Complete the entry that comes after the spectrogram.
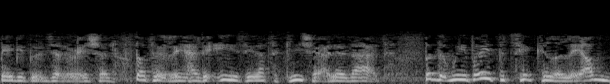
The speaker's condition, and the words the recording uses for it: ALS (motor neuron disease). But I'm also completely free to think and talk and imagine and argue unrestrained by the usual physical limitations.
